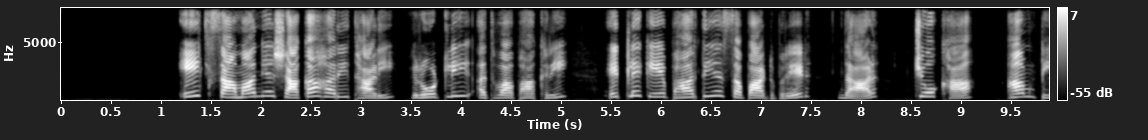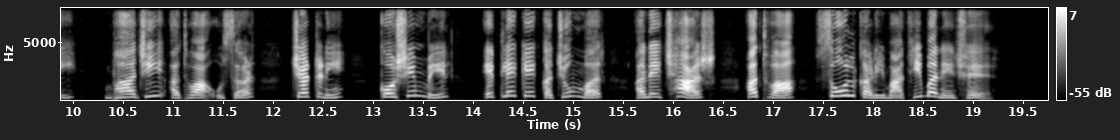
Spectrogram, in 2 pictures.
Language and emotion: Gujarati, neutral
